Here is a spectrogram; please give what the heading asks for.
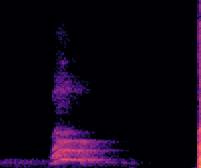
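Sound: dog barking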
